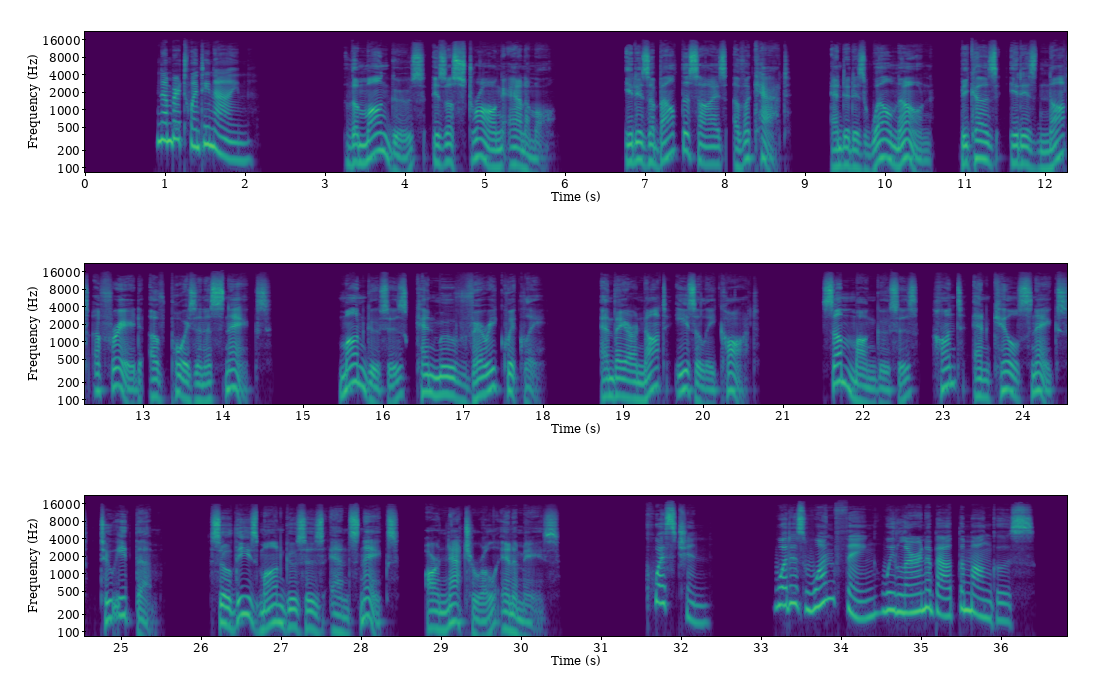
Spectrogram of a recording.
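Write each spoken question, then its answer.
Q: Question: What is one thing we learn about the mongoose?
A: It is not afraid of poisonous snakes.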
